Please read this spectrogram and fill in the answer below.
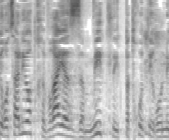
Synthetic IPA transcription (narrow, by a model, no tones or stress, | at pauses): iʁo̞t͡salijo̞tχe̞vʁajazamitleit̚patχutiʁoni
